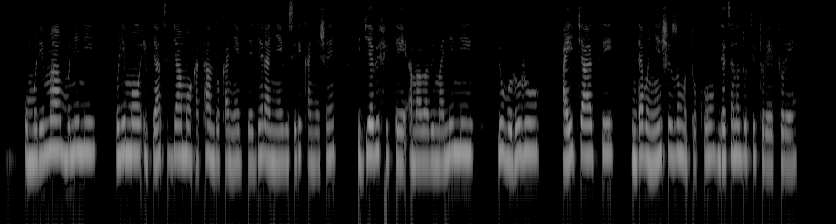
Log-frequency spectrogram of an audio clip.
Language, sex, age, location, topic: Kinyarwanda, female, 18-24, Huye, agriculture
